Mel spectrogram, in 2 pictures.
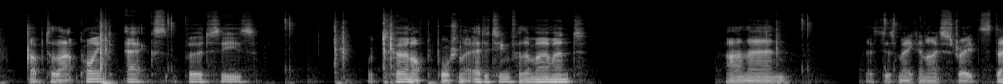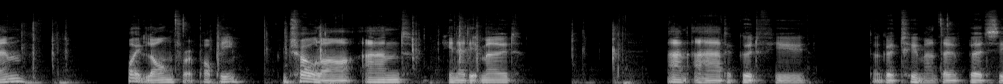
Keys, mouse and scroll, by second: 1.0 x, 1.7 click, 2.8 alt+click, 3.0 s, 3.4 Escape, 3.8 o, 4.6 s, 6.0 click, 6.1-8.5 typing, 6.3 click, 6.6 click, 6.8 click, 7.2-7.7 scroll down 1, 8.0 click, 8.8 click, 9.2-10.3 scroll down 1, 10.3 g, 10.6 z, 11.8 click, 12.2 Tab, 12.6 scroll up 1, 12.8 ctrl+r, 13.4-14.0 scroll up 1, 14.0 scroll down 1, 14.7 Tab, 15.2-15.6 scroll up 1, 15.8 ctrl+r, 16.3-18.1 scroll up 1, 18.1-19.3 scroll down 1, 19.4 click.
